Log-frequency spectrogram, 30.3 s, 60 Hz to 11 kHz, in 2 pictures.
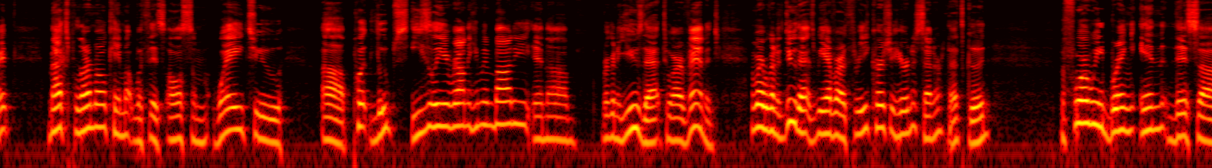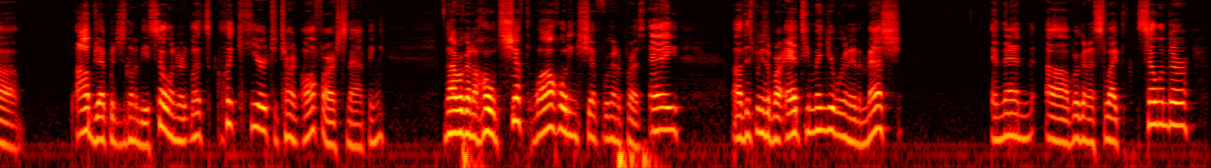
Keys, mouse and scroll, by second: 18.0 click, 29.2 click.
